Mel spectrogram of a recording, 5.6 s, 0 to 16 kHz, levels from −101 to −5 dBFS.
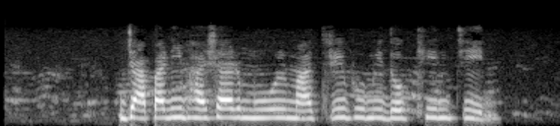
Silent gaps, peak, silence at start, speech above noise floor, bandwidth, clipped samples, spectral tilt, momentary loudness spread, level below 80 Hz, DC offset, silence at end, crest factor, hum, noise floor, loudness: none; -2 dBFS; 1.2 s; 39 dB; 6.6 kHz; under 0.1%; -6.5 dB/octave; 12 LU; -62 dBFS; under 0.1%; 0.65 s; 16 dB; none; -55 dBFS; -16 LUFS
